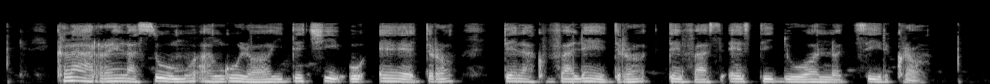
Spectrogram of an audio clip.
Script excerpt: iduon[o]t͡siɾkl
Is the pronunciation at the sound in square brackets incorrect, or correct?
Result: correct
